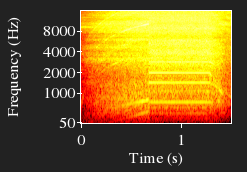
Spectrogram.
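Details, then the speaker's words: Alffaa Violent Turbo Fan electronic air duster on maximum speed, measured 45 mph airflow: high electric whine climbs quickly, holds clean steady pitch about half a second, winds down smoothly; normal operation. "45 miles per hour. This is crazy."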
